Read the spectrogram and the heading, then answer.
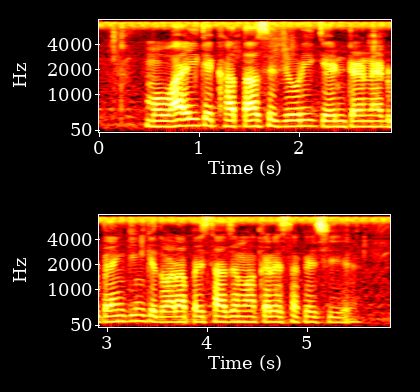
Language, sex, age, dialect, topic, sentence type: Maithili, male, 56-60, Angika, banking, question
